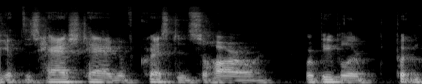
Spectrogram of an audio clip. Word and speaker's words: saguaro: The How do you pronounce the word sa- saguaro?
